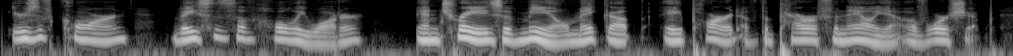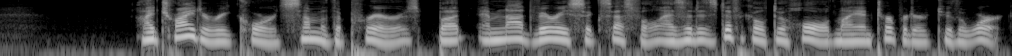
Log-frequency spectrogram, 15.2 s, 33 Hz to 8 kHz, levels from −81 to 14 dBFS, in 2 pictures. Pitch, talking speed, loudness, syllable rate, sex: 155 Hz, 175 wpm, -20 LUFS, 4.8 syllables/s, male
